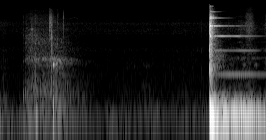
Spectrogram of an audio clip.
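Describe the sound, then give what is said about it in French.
A single bright bell ding, marking the break between quiz questions, strikes sharply after a near-silent pause, its clear metallic tone ringing on and sustaining to the end. A few faint, short rustling sounds come earlier. “La cloche entre les deux.”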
